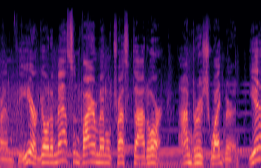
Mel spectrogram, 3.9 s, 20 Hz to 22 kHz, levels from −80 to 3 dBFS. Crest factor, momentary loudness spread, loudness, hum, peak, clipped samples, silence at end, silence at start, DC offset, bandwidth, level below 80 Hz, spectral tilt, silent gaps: 16 dB; 7 LU; -19 LUFS; none; -4 dBFS; under 0.1%; 0 s; 0 s; under 0.1%; 16 kHz; -50 dBFS; -5 dB/octave; none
